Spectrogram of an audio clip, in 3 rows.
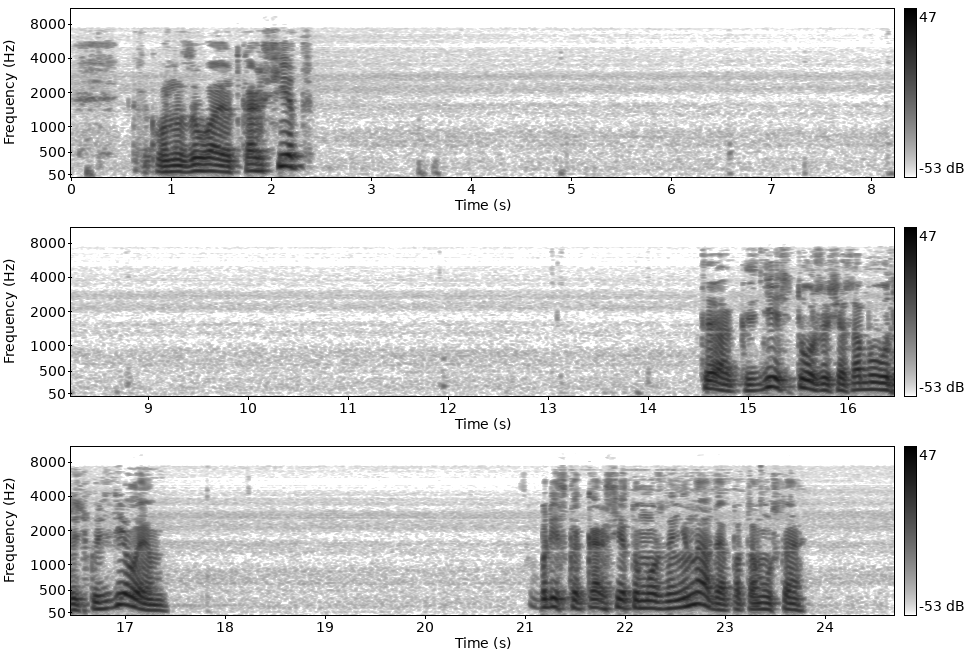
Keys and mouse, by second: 0.5 shift+middle click, 14.1-15.2 middle drag, 23.9 middle click.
